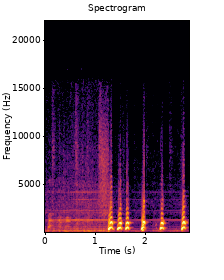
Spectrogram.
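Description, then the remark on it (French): A person imitates a dog that sees a bandit, giving six sharp, loud bark-like yelps in an uneven rhythm after a short quiet stretch. “fais-moi le bruit d'un chien qui voit un bandit.”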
